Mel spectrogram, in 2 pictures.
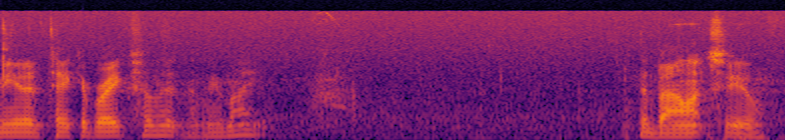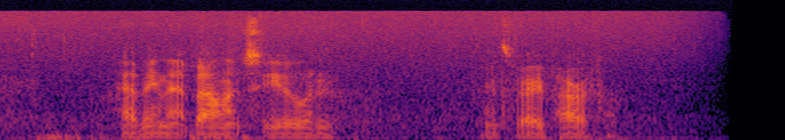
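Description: A man speaks calmly and thoughtfully into a microphone, close by.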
